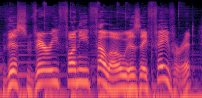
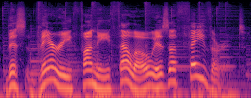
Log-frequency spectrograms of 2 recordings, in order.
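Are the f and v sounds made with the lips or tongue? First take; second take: lips; tongue. First: F and v are made with the lips. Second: F and v are replaced by th sounds. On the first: "If I wanted my puppet to say" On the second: "We simply substitute the hard and soft T H sounds in their place"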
